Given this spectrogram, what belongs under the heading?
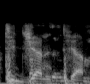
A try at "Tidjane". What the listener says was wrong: Tidiane. C'est Tidiane. Tu prononces comme si c'était un D-Y. Tidjane, hein.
